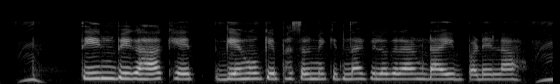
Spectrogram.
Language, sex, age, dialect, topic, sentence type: Bhojpuri, female, 25-30, Western, agriculture, question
